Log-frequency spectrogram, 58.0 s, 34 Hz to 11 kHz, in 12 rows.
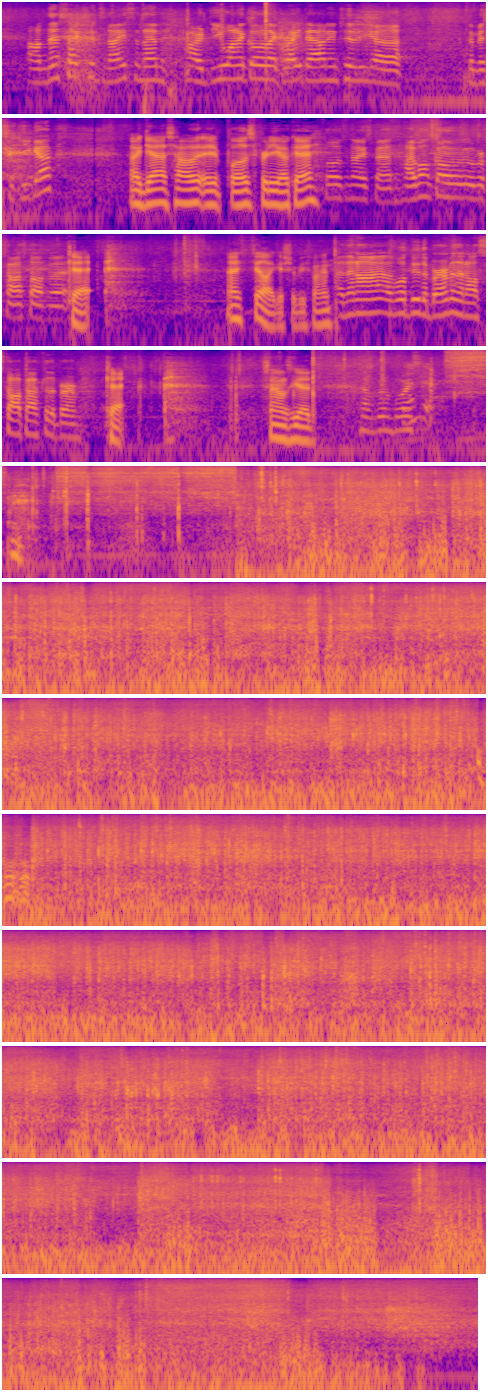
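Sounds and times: tyres rumbling on loose dirt: 0:12.0 - 0:58.0
bike shaking over ground: 0:18.9 - 0:57.1
wind buffeting microphone: 0:20.3 - 0:58.0.

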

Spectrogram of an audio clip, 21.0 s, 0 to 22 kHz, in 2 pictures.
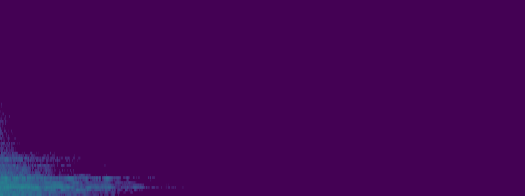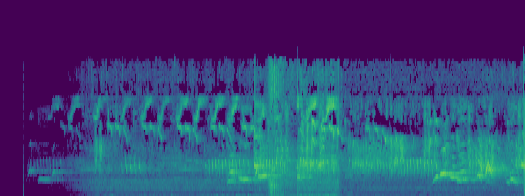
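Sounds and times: small birds chirping: 0:11.0 - 0:21.0.

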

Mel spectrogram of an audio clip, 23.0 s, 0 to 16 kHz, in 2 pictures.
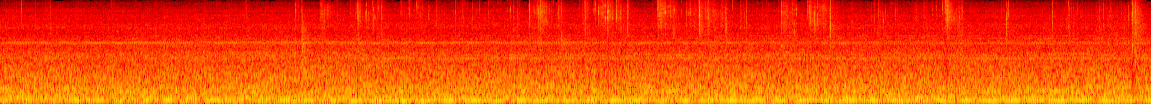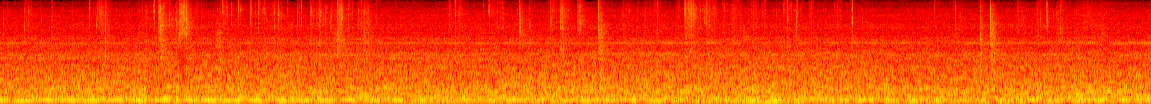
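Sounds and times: steady low hum: 0:00.0 - 0:23.0
plastic wrapper crinkling: 0:03.1 - 0:15.4.

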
